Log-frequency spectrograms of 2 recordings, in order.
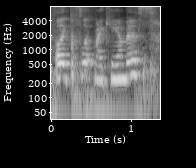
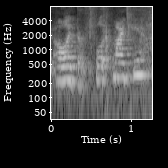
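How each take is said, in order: First: Said in the usual way. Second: Talking around a paintbrush; words muffled by a brush held in teeth; brush in mouth. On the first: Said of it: "oh, sorry". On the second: Real, not acted. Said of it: "talking with a brush in my mouth".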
